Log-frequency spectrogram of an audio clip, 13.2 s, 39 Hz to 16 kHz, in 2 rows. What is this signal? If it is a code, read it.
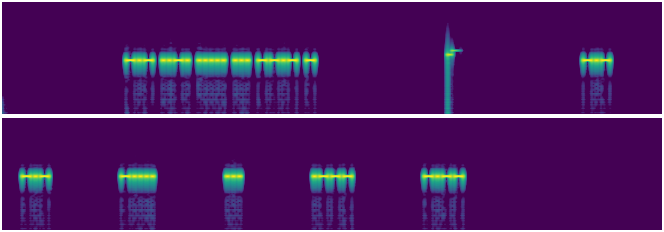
Morse code, heard as a keyed tone, about 40 wpm, spaced as for 17 wpm, 700 Hz. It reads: KF5SQT KK6SJY
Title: USA Call Signs - 6 Characters - 8x Character Spacing - 40wpm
